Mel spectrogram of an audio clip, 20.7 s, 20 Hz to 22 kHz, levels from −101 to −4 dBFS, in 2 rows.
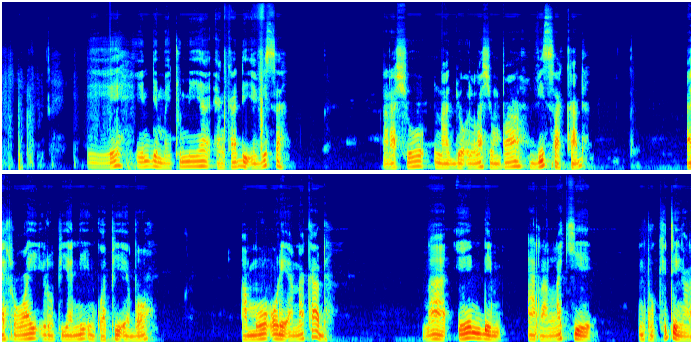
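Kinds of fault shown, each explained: Microphone volume stepped up: at 1.62 s the input gain jumps about 7 dB in one step, lifting speech and background noise together, unlike a gradual automatic gain ramp.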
